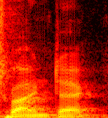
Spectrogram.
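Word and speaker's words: Świątek: But yeah, my pick for it is Swiatek. That's how you pronounce it. It's Swiatek.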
